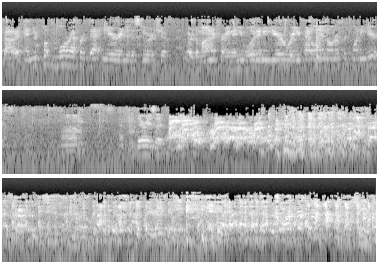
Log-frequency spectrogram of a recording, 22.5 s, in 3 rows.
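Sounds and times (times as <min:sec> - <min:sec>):
speech: 0:00.3 - 0:07.9, 0:08.7 - 0:22.4
dog barking: 0:10.8 - 0:13.2, 0:14.8 - 0:15.6
laughter: 0:12.6 - 0:22.4.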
